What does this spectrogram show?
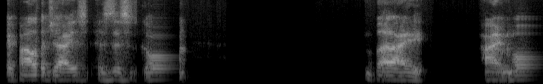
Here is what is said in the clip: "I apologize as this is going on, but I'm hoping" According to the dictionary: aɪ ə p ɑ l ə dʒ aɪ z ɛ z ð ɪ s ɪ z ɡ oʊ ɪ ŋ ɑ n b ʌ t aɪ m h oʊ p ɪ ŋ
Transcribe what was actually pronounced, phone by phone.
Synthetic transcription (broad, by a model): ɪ ə p ɑ l ə dʒ aɪ z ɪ z ð ɪ s ɪ z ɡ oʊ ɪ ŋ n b ʌ t aɪ m h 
